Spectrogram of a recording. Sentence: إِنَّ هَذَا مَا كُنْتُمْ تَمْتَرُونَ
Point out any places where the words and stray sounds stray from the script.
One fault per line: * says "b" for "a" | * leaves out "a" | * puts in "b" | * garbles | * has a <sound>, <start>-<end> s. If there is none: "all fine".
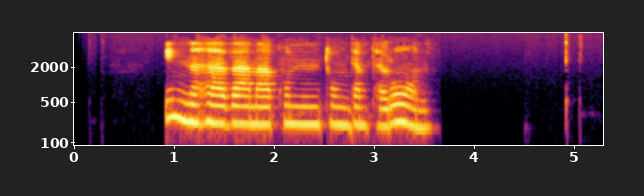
all fine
